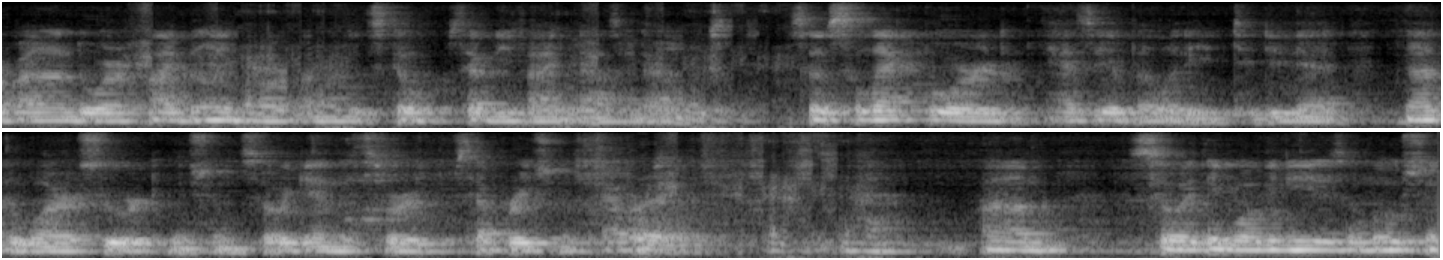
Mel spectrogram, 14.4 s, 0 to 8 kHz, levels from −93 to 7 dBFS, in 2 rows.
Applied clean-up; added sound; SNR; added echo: neural separator model SepFormer DNS4.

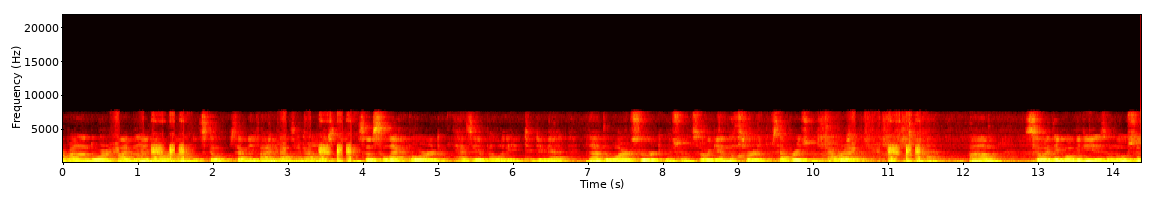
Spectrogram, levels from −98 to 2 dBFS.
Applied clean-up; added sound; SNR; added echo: none; Cough; 9 dB; reverberation time 0.6 s.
